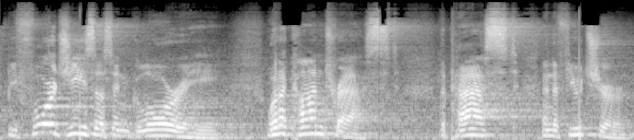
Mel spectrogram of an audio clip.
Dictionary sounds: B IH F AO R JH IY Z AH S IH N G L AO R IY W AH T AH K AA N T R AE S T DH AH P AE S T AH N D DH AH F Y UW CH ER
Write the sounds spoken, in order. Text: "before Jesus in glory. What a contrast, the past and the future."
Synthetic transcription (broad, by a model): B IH F AO R JH IY Z AH S IH N G L AO R IY W AH T AH K AA N T R AE S T DH AH P AE S T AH N DH AH F Y UW CH ER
